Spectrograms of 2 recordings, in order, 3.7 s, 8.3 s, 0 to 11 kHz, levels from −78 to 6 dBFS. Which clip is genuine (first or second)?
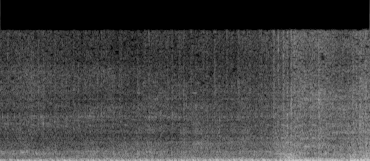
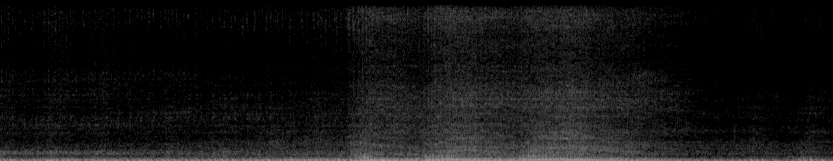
second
